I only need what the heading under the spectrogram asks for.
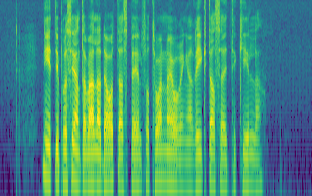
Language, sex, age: Swedish, male, 45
